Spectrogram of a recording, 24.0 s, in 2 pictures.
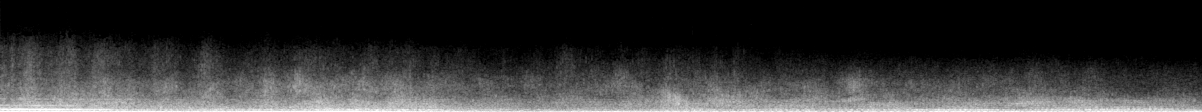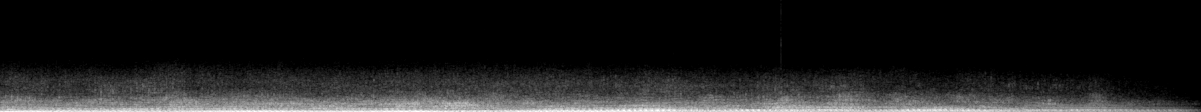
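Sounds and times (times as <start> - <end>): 
Kittyhawk airplane pass in mixed aircraft squadrons: 0.0 - 23.8.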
